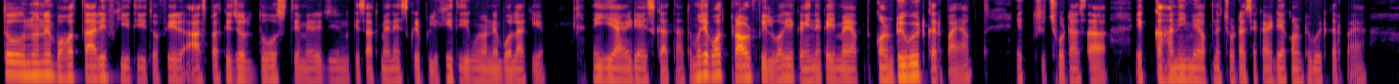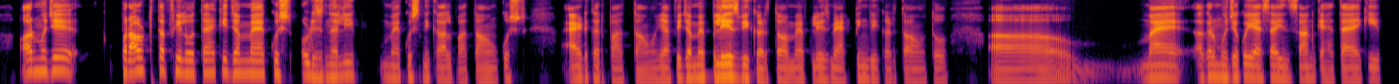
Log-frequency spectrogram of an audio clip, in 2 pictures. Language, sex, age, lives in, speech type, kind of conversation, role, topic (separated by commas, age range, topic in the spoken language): Hindi, male, 25-29, India, conversation, podcast, guest, Tum apni sanskritik jadon ko apne rachnatmak kaam mein kaise shamil karte ho?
